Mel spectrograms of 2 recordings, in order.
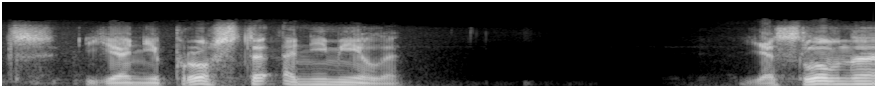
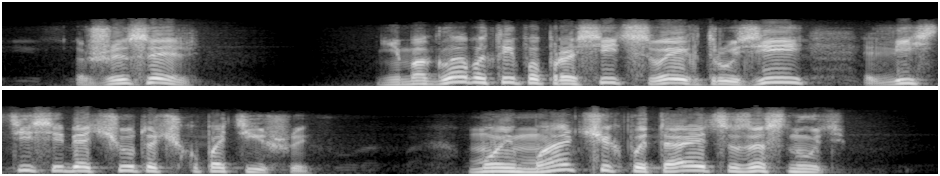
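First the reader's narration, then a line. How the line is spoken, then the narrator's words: Shouted. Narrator (Russian): Магдалина, перегнувшись через перила, прокричала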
